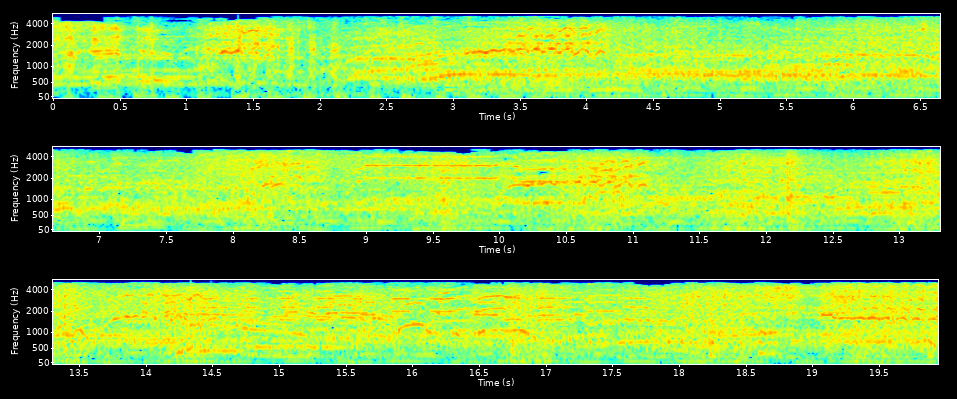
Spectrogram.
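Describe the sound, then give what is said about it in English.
A horse neighs and whinnies again and again, loud, its cries rising and falling over a busy background of crowd noise and occasional shouts. “You're gonna break the horse, Betty.”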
